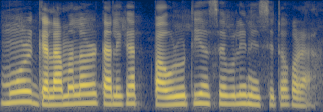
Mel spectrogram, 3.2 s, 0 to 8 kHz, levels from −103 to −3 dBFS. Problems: constant background noise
